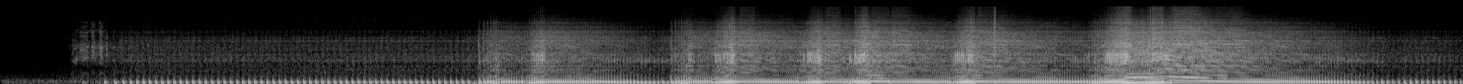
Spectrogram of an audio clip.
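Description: Yamaha YZF-R15M's 155 cc single-cylinder engine started up about a second in, idling steadily, then revved in several short throttle blips, each rising and falling in pitch. Its exhaust note is one the reviewer finds not really solid, as from a small engine.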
